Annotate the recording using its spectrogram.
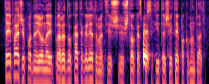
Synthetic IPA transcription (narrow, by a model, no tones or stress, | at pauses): t̪ɐɪpɑːt͡ʃʲʊɪpoːnʲɛjoːnɐɪɐɾɐd̪ʋoːkɑːt̪ʲɛɡɐlʲeːt̪ʊmʲɛt̪ɪʃɪʃt̪oːkʲospɐsɐkʲiːt̪ʲɐʃʲiɛk̚t̪ʲiɛk̚pɐkoːmʲɛnt̪uɔt̪ʲ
